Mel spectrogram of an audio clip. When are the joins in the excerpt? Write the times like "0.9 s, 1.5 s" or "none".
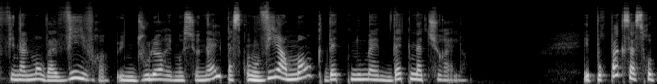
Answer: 1.0 s, 2.4 s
